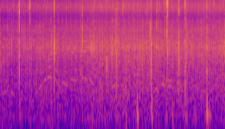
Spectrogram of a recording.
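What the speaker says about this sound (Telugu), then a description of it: "ఇంకా భారీ వర్షం పడుతుంది" Heavy rain pouring beside a full village pond in Tatlavai, Jagtial district, Telangana, a steady close patter with sharp drops striking nearby surfaces, and faint talk in the background.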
